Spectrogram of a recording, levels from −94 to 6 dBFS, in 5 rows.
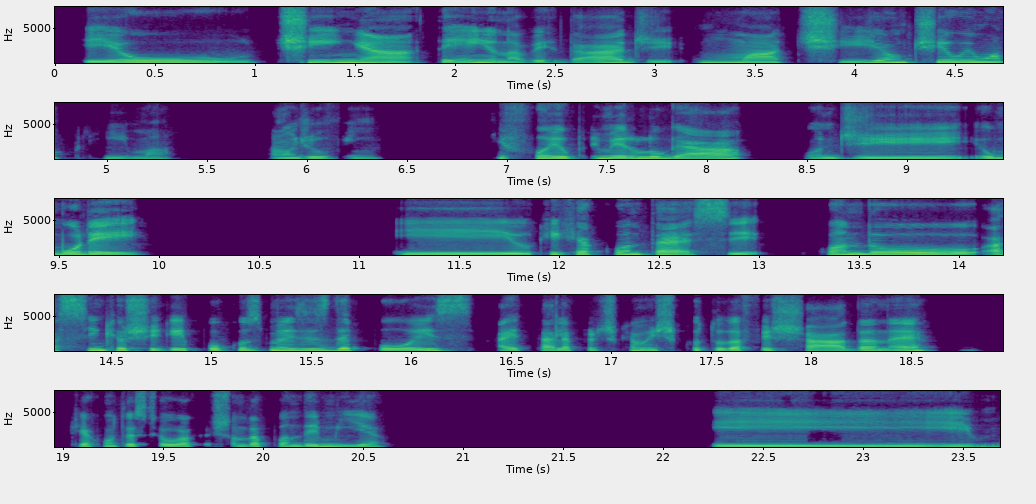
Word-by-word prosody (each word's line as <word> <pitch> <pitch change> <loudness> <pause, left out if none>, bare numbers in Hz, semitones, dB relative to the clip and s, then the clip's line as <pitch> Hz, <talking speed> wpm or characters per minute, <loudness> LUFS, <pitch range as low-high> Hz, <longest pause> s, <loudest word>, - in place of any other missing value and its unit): Eu 200 -2 +2
tinha 200 -2 +2
tenho 180 +4 +1
na 155 -4 -2
verdade, 155 +2 -3
uma 180 -2 +1
tia 180 +6 -2
um 220 - +4
tio 265 +5 0
e - - +3
uma 265 +1 +2
prima 145 - -12 0.4
aonde 155 -1 -4
eu 150 - 0
vim, 130 -3 -13 0.5
que 275 - -6
foi 205 -5 +1
o - - +3
primeiro 200 -3 +1
lugar 190 0 +2 0.3
onde 155 -3 -1
eu 160 - -2
morei. 170 -7 +3 1.2
E 180 0 +3
o 170 - -1
que 210 - -1
que 215 +3 -1
acontece, 210 - +1 0.2
quando 225 -3 +3
assim 230 +7 +1
que 235 - -2
eu - - +5
cheguei, 200 -3 0
poucos 220 +3 -2
meses 215 0 +2
depois 215 -3 0
a - - -1
Itália 170 0 -1
praticamente 180 0 -4
ficou 195 - -5
toda 170 -2 +1
fechada, 170 -2 0
né, 185 +7 0 0.4
que 175 - -2
aconteceu 170 -1 -2
a 165 - -1
questão 170 - -11
da 170 0 0
pandemia. 165 -2 -1 1.6
Eh, 160 -7 0
180 Hz, 125 wpm, -24 LUFS, 160-210 Hz, 1.6 s, eu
